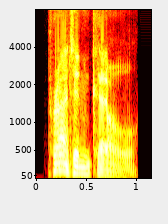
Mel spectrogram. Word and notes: pratincole: British English

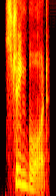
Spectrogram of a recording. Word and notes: Stringboard: Indian

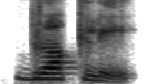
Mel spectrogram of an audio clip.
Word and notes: broccoli: Indian

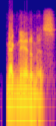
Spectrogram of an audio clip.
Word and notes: Magnanimous: American English

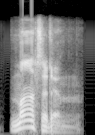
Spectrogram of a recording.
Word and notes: martyrdom: British English

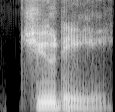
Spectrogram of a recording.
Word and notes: Judy: American English

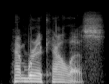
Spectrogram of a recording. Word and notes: hemerocallis: American English

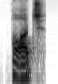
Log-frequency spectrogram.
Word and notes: Hodge: Indian

